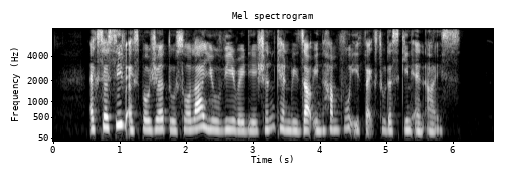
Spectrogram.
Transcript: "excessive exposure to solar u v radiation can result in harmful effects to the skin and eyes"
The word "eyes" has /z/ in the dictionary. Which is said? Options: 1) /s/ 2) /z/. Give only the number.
1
